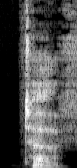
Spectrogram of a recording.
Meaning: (noun) 1. A layer of earth covered with grass; sod 2. A piece of such a layer cut from the soil. May be used as sod to make a lawn, dried for peat, stacked to form earthen structures, etc
- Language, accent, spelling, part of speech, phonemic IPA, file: English, Australia, turf, noun / verb, /tɜːf/, En-au-turf.ogg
